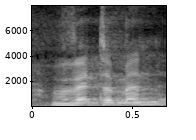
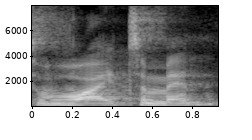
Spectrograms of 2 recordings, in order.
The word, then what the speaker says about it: vitamin: Another one, okay, we say that, of course, that I've already repeated this, and I'm repeating, it's not vitamin, it's vitamin is the correct pronunciation.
